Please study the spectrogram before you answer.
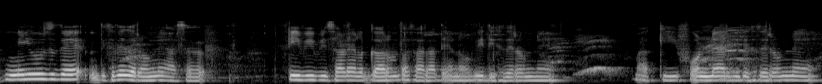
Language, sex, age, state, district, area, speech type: Dogri, female, 45-60, Jammu and Kashmir, Udhampur, rural, spontaneous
